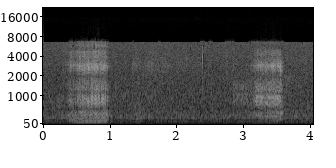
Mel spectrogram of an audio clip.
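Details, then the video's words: Sleeping Shar Pei dog snoring indoors: two rough, breathy snores about three seconds apart, with a quiet steady hum between them. "Sharpei Snoring"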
